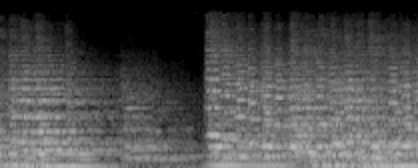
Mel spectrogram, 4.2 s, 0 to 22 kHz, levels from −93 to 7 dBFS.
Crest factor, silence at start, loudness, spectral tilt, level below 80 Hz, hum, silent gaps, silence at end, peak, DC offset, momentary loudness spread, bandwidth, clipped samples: 14 dB; 0 s; -26 LUFS; -6 dB/octave; -32 dBFS; none; none; 0 s; -12 dBFS; under 0.1%; 14 LU; 14.5 kHz; under 0.1%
